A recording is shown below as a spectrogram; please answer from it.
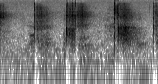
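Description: A few irregular hand claps from one person, about six short claps spread across two seconds.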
